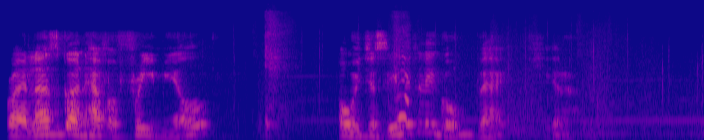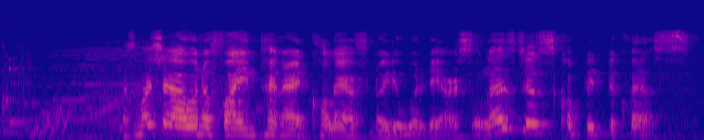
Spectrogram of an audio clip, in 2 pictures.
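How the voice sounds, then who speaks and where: Rambling game streamer, lively pitch. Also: a little fast, long pauses, slight background noise. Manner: rambling, thinking aloud. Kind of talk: casual live gameplay commentary.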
